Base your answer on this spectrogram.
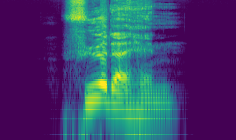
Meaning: furthermore
- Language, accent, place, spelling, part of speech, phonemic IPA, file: German, Germany, Berlin, fürderhin, adverb, /ˈfʏʁ.dɐˌhɪn/, De-fürderhin.ogg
